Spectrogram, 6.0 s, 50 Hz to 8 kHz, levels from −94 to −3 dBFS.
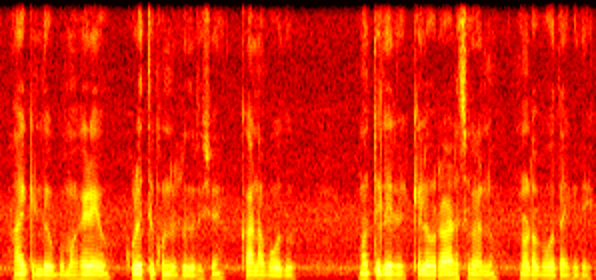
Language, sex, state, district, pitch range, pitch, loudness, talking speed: Kannada, male, Karnataka, Koppal, 115-125 Hz, 120 Hz, -20 LUFS, 130 wpm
